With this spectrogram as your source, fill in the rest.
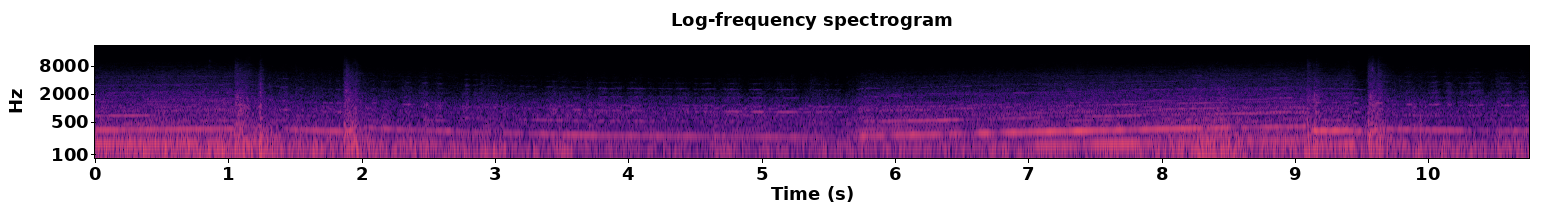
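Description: A Porsche GR.3 race car engine in Gran Turismo 7 drones steadily under load, its pitch sagging and rising through gear changes. Sharp shift clicks punctuate the run, with no voices over it.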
